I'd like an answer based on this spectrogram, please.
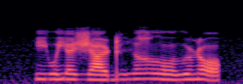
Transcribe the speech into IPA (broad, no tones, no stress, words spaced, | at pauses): jujɛʒaə̯ ɖʱiʁɣo ðuɳɔ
